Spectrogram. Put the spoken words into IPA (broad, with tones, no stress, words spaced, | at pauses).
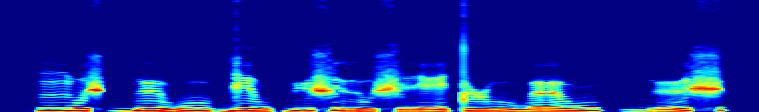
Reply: ŋ͡mo˧˩ʃɡ͡bø˧˩wu˧˩ɡe˧˩w ɓy˧˥ʃru˧˩ʃre˩˥ tɹu˧˩wœ˧˥w | ɡ͡bø˩˥ʃ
